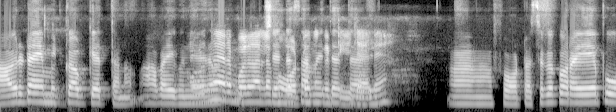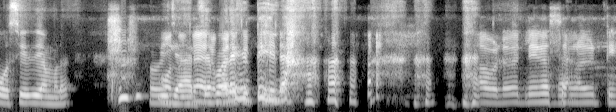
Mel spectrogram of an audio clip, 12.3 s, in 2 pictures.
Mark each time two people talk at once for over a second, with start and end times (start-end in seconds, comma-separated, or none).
1.9-3.8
